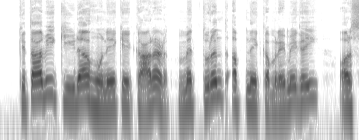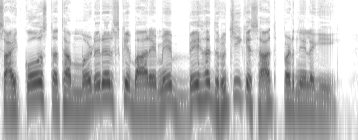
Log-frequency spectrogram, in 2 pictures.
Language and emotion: Hindi, neutral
